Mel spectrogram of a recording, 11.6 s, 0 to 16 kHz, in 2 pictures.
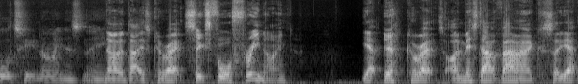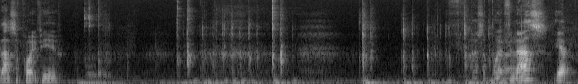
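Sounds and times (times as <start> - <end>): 
speech: 0.1 - 3.0, 3.6 - 6.8, 10.6 - 11.5
low steady hum: 1.1 - 11.5
typing on a computer keyboard: 7.5 - 8.8, 9.4 - 10.9.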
